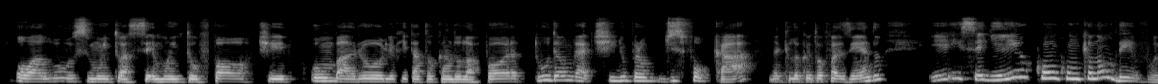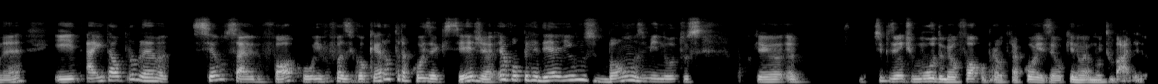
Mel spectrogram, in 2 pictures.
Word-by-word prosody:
ou 140 Hz, -3 st, +4 dB
a 135 Hz, -, -1 dB
luz 140 Hz, +1 st, -3 dB
muito 130 Hz, -1 st, +2 dB
aces 120 Hz, +2 st, +1 dB
muito 125 Hz, 0 st, +3 dB
forte 130 Hz, -2 st, 0 dB
ou 155 Hz, 0 st, +3 dB
um 155 Hz, -, +2 dB
barulho 135 Hz, -1 st, +2 dB
que 130 Hz, -, -4 dB
tá 125 Hz, -1 st, -1 dB
tocando 125 Hz, -1 st, +2 dB
lá 115 Hz, -2 st, +1 dB
fora. 135 Hz, +1 st, 0 dB
Tudo 200 Hz, +2 st, +1 dB
é -, -, -4 dB
um 195 Hz, -, -3 dB
gatilho 170 Hz, -1 st, -1 dB
pra 170 Hz, 0 st, +2 dB
eu 160 Hz, -1 st, +1 dB
desfocar 150 Hz, -5 st, -2 dB, 0.2 s
naquilo 130 Hz, 0 st, -2 dB
que 140 Hz, -, -2 dB
eu -, -, 0 dB
tô 135 Hz, 0 st, +1 dB
fazendo 140 Hz, -, 0 dB, 0.5 s
e 240 Hz, -, -3 dB
e -, -, -1 dB
seguir 215 Hz, +2 st, +2 dB, 0.2 s
com 285 Hz, -1 st, +4 dB
com 265 Hz, -1 st, +4 dB
o -, -, +6 dB
que 260 Hz, -, -3 dB
eu -, -, +5 dB
não 295 Hz, +2 st, +1 dB
devo, 150 Hz, -, -2 dB
né. 110 Hz, +8 st, -3 dB, 0.3 s
E, 120 Hz, +2 st, +2 dB
aí 140 Hz, +5 st, +1 dB
tá 190 Hz, -, +2 dB
o 185 Hz, -, 0 dB
problema, 165 Hz, -, 0 dB, 0.2 s
se 190 Hz, -, +1 dB
eu 210 Hz, +4 st, -1 dB
saio 125 Hz, -, 0 dB
do 120 Hz, -, -11 dB
foco 125 Hz, +2 st, -1 dB
e -, -, 0 dB
vou 135 Hz, -, -13 dB
fazer 135 Hz, -3 st, 0 dB
qualquer 135 Hz, -, 0 dB
outra 225 Hz, -6 st, -1 dB
coisa 145 Hz, -4 st, +1 dB
que 130 Hz, -, -10 dB
seja, 140 Hz, -10 st, +2 dB
eu 220 Hz, 0 st, +1 dB
vou 205 Hz, -1 st, +1 dB
perder 185 Hz, -3 st, +2 dB
ali 185 Hz, +1 st, 0 dB
uns 215 Hz, -2 st, +2 dB
bons 150 Hz, +6 st, -1 dB
minutos, 130 Hz, -3 st, -2 dB, 0.4 s
porque, 115 Hz, -, -5 dB
e 115 Hz, +1 st, 0 dB
eu 115 Hz, -1 st, -4 dB, 0.7 s
simplesmente 135 Hz, -4 st, 0 dB
mudo 135 Hz, +1 st, +2 dB
o -, -, +5 dB
meu 115 Hz, -1 st, +3 dB
foco 130 Hz, +3 st, -1 dB
pra 110 Hz, -, -4 dB
outra 105 Hz, -1 st, -4 dB
coisa, 100 Hz, -3 st, 0 dB
o 95 Hz, -, -2 dB
que 115 Hz, -, +1 dB
não 105 Hz, -1 st, +3 dB
é 105 Hz, -, -1 dB
muito 105 Hz, 0 st, -1 dB
válido. -, -, -3 dB
135 Hz, 205 wpm, -24 LUFS, 125-175 Hz, 0.7 s, o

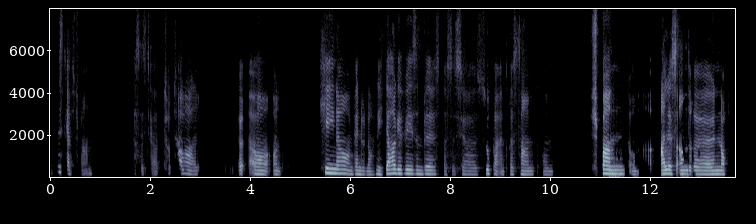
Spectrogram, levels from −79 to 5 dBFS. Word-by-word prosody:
Ist 255 Hz, -1 st, -11 dB
ja -, -, -5 dB
spannend. -, -, -20 dB, 0.8 s
Das -, -, -18 dB
ist -, -, -19 dB
ja -, -, -16 dB
total 170 Hz, -4 st, -7 dB, 0.8 s
äh, -, -, -2 dB
oh, 165 Hz, -2 st, 0 dB
und 155 Hz, -2 st, -8 dB, 0.7 s
China 200 Hz, -4 st, +3 dB
und 165 Hz, -1 st, -6 dB
wenn 165 Hz, -1 st, -2 dB
du 155 Hz, -, -7 dB
noch 145 Hz, 0 st, -10 dB
nicht 155 Hz, -2 st, -6 dB
da 190 Hz, +1 st, +6 dB
gewesen 180 Hz, -2 st, 0 dB
bist, 170 Hz, -1 st, -4 dB
das 150 Hz, 0 st, -16 dB
ist 140 Hz, +1 st, -13 dB
ja 150 Hz, -2 st, -11 dB
superinteressant 155 Hz, -1 st, -7 dB
und 145 Hz, -1 st, -15 dB, 0.7 s
spannend 185 Hz, -, +4 dB
und 150 Hz, 0 st, -9 dB, 0.4 s
alles 180 Hz, +1 st, +6 dB
andere 165 Hz, -1 st, +1 dB
noch 165 Hz, -1 st, +1 dB
165 Hz, 125 wpm, -27 LUFS, 155-180 Hz, 0.8 s, da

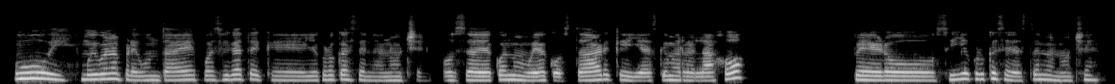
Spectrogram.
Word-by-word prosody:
Uy, 265 Hz, -7 st, +6 dB
muy 230 Hz, 0 st, +3 dB
buena 250 Hz, +1 st, +3 dB
pregunta, 200 Hz, -1 st, -2 dB
eh. 215 Hz, -, -3 dB
Pues, 210 Hz, -1 st, -7 dB
fíjate 225 Hz, 0 st, -2 dB
que 195 Hz, -1 st, -5 dB
yo 195 Hz, -, -4 dB
creo 210 Hz, +1 st, -4 dB
que 225 Hz, -, -1 dB
hasta 210 Hz, -1 st, -4 dB
en 185 Hz, -, -8 dB
la 180 Hz, 0 st, -9 dB
noche, 185 Hz, -1 st, -6 dB
o 190 Hz, 0 st, -4 dB
sea, 190 Hz, +1 st, +1 dB
ya 185 Hz, -, +4 dB
cuando 215 Hz, +1 st, +1 dB
me 200 Hz, -, 0 dB
voy 185 Hz, 0 st, +3 dB
a 190 Hz, -, +2 dB
acostar, 195 Hz, +4 st, 0 dB
que 195 Hz, -3 st, -4 dB
ya 180 Hz, 0 st, 0 dB
es 180 Hz, -, -6 dB
que -, -, -4 dB
me 200 Hz, -1 st, 0 dB
relajo 185 Hz, +11 st, +1 dB, 1.1 s
pero 195 Hz, -2 st, +3 dB
sí, 220 Hz, +5 st, -3 dB
yo 255 Hz, -1 st, +3 dB
creo 245 Hz, -1 st, -1 dB
que 270 Hz, -2 st, +2 dB
sería 205 Hz, -6 st, -2 dB
hasta 180 Hz, +6 st, -6 dB
en 230 Hz, -, 0 dB
la 215 Hz, -, -2 dB
noche. 195 Hz, +3 st, -6 dB
200 Hz, 210 wpm, -19 LUFS, 185-220 Hz, 1.1 s, Uy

